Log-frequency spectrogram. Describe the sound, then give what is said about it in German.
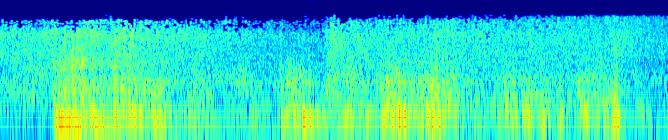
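Deep rolling thunder rumbles through a steady wash of rain, swelling in several heavy waves over a few seconds, loud with no voices. “Es ist schon wieder Nacht, es donnert und blitzt, das erste Gewitter des Jahres.”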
